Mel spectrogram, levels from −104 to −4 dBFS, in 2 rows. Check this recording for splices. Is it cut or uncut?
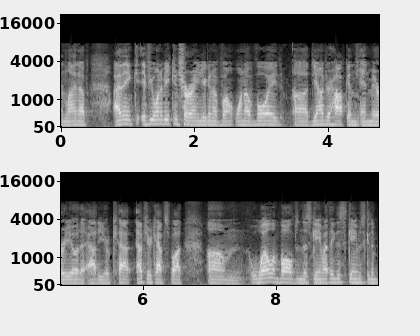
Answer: cut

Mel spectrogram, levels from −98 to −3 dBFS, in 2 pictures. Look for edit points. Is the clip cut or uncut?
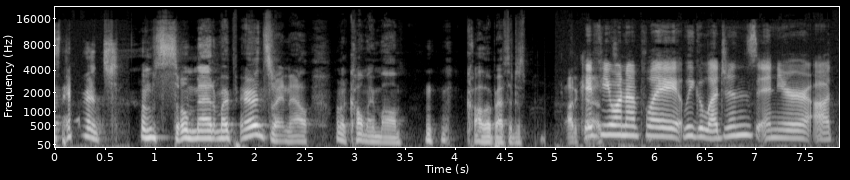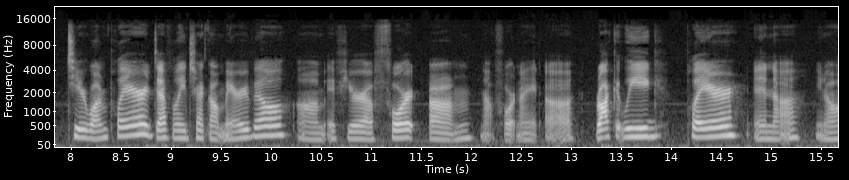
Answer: cut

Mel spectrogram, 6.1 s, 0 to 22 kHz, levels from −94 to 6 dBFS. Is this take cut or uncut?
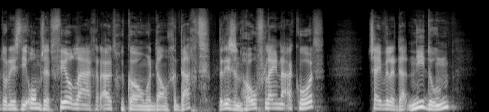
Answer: cut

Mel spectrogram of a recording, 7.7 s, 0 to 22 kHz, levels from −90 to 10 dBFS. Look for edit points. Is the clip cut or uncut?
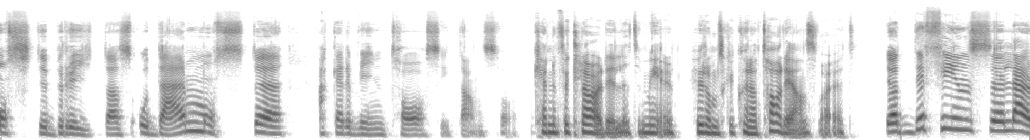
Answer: cut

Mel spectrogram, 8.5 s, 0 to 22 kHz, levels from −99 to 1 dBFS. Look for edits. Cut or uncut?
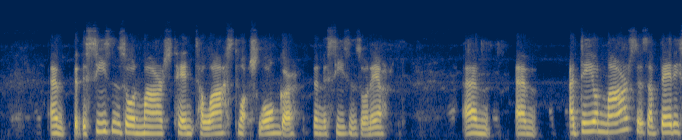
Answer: cut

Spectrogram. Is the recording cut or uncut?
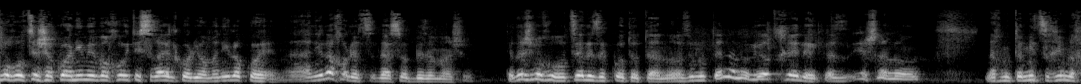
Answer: cut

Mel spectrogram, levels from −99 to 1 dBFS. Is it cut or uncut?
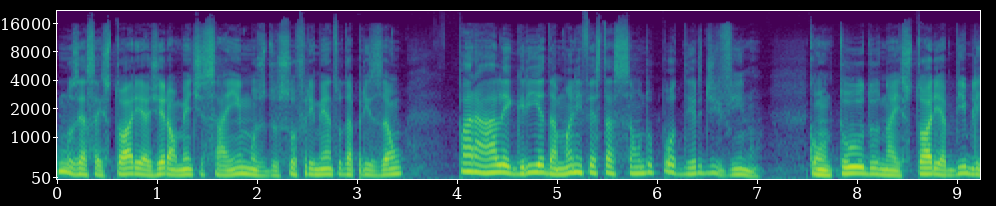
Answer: cut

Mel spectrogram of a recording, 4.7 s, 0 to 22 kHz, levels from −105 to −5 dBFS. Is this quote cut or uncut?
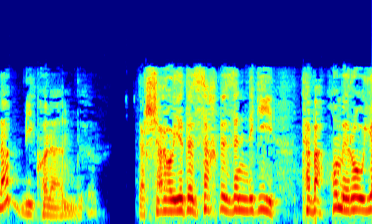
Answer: uncut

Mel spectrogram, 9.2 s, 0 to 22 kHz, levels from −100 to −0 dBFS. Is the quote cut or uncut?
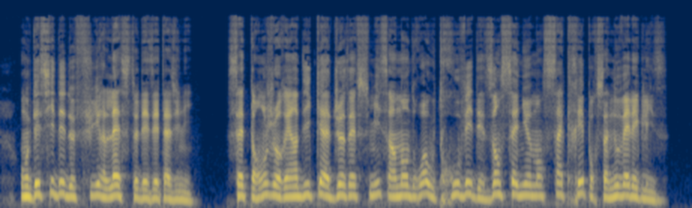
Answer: cut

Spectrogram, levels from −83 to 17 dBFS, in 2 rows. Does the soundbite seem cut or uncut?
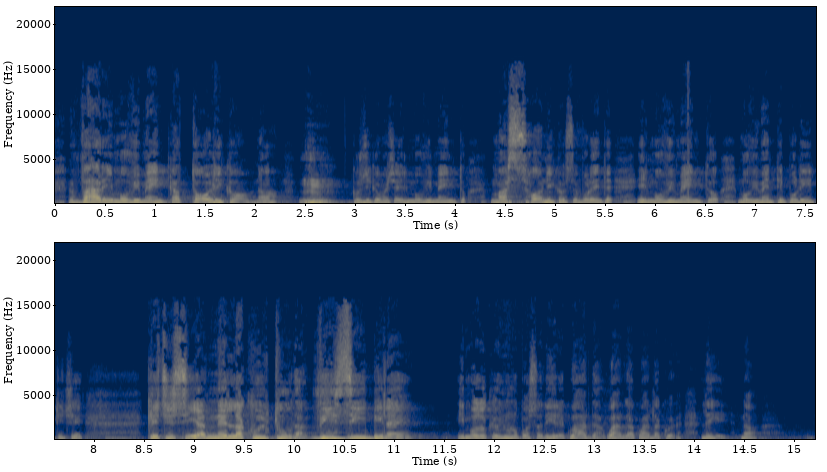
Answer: cut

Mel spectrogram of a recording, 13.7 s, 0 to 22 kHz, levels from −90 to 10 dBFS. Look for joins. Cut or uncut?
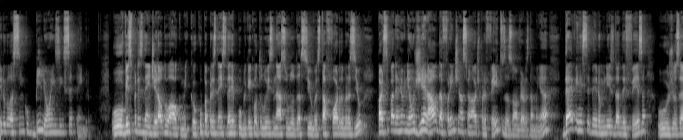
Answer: cut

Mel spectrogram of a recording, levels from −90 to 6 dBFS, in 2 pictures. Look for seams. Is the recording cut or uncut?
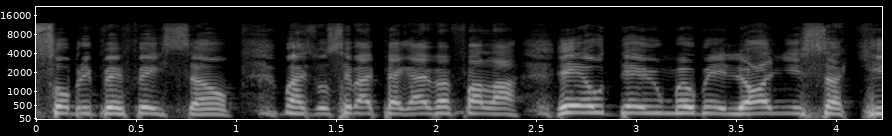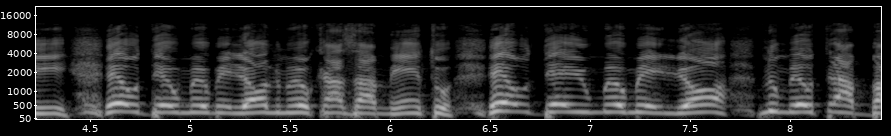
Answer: cut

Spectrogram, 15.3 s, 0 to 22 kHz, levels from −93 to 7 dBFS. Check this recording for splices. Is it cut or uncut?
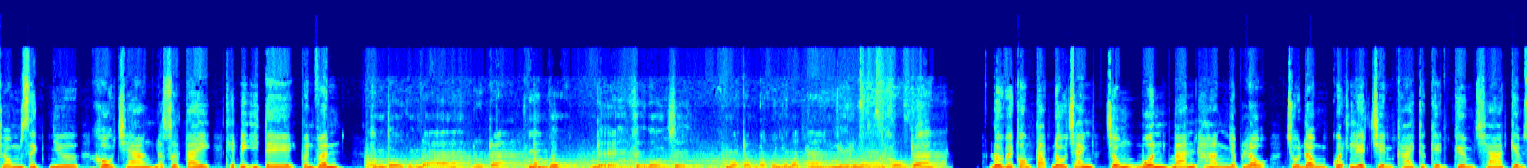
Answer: cut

